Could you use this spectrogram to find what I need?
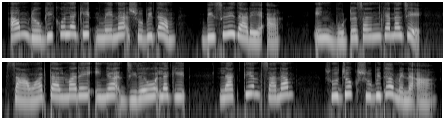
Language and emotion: Santali, fearful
